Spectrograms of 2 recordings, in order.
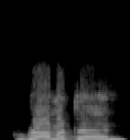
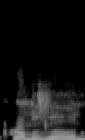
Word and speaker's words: Ramadan: in the northern latitudes Ramadan according to like 20 circles or ramazan Ramazan the different ways of pronouncing in is it it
